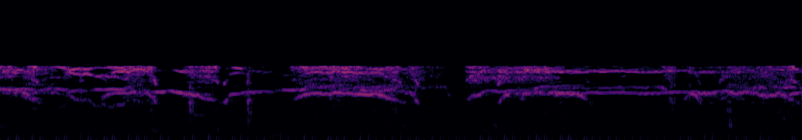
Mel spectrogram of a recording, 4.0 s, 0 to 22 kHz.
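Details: Peregrine falcon at a nest in Toruń, recorded 7 May 2019 in late afternoon while both parents feed. Harsh, wavering, harmonic calls run almost continuously, with short gaps and a few sharp knocks; the sound is muffled and lacks high tones.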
